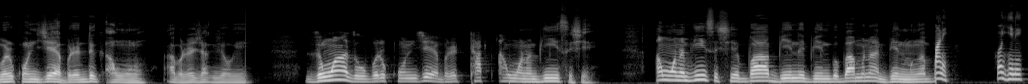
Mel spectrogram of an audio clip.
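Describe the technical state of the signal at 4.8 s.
At 4.8 s the speech is still dull and boxy, about 5 dB quieter and a faint new noise floor, from 2.45 to 5.09 s. That's likely the input switched to a poorer device, narrower band and its own tone, with no gap at the change.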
